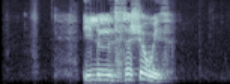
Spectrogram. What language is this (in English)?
Kabyle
